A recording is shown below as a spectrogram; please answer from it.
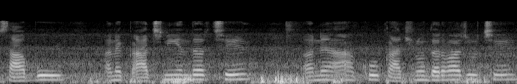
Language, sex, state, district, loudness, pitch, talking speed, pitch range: Gujarati, female, Maharashtra, Mumbai Suburban, -18 LUFS, 205 Hz, 125 wpm, 170-220 Hz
